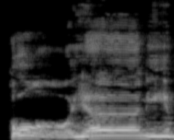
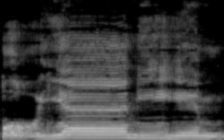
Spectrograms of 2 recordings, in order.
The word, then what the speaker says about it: طغيانهم: طغيانهم، لا تقول طغيانهم، يانهم، هذه يا ممالة، ألف ممالة أحبتي في الله، فانتبهوا، لا تبتسم بالشفاه وتسحب اللسان وتبسط اللسان، بعد بين الفكين واللسان مرتاح، يا، يانهم، يا، طغيانهم، كسرة النون والهاء والميم مظهرة، طغيانهم يعمهون.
